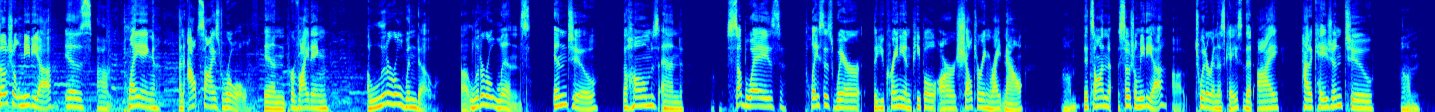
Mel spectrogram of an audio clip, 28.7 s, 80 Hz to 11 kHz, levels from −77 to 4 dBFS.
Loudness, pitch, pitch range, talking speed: -25 LUFS, 170 Hz, 150-200 Hz, 95 wpm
